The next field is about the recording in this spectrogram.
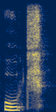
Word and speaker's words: Uche: Uche Maduagwu is U-C-H-E. In Igbo pronunciation is Uche. So it's Uche.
